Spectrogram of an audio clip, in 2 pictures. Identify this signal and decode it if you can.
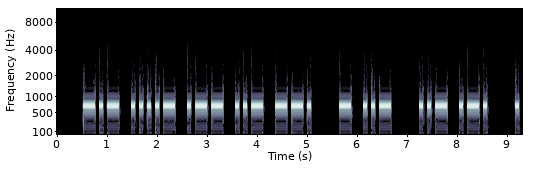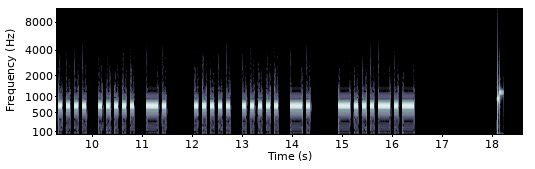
Morse code, heard as a keyed tone, about 15 wpm, 700 Hz. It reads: K4WUG TU UR 55N 55N <BK>
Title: Common QSO Phrases Encore 15wpm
